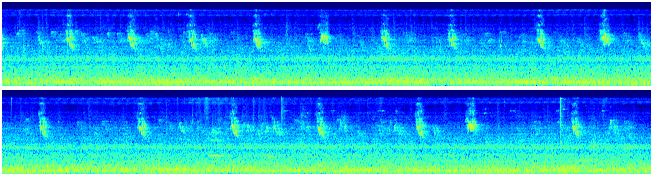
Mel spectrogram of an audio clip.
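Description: A small bird chirping over and over, one short falling chirp about every second and a half, over a steady low hum.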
